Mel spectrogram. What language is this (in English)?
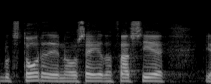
Icelandic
